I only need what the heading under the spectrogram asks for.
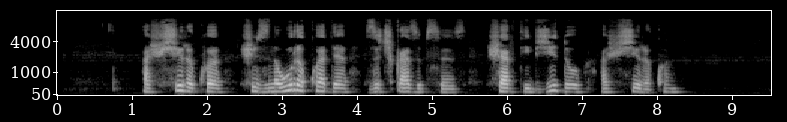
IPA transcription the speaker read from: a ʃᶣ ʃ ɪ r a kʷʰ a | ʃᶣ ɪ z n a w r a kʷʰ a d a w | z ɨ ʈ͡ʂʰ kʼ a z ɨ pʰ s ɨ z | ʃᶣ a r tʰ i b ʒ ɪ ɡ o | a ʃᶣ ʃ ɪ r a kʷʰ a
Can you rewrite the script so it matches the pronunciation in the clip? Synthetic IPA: a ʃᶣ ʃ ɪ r a kʷʰ a | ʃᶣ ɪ z n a w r a kʷʰ a d a | z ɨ ʈ͡ʂʰ kʼ a z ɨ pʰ s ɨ z | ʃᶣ a r tʰ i b ʒ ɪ d o | a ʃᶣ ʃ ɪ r a kʷʰ a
